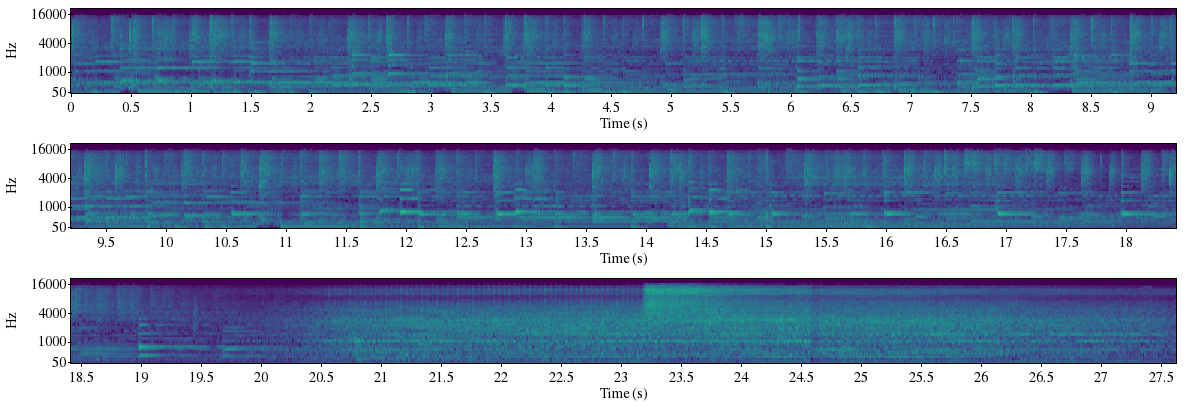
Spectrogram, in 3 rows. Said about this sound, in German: Ja, Baulärm. Bisschen südlich der Autobahn A2, Höhe Hannover-Garbsen. Das ist ein großer Campingplatz und ein Golfplatz hier. Es gibt auch einen Wasserskisee hier, den Blauen See. Und da sind Bauarbeiten Ende Februar,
